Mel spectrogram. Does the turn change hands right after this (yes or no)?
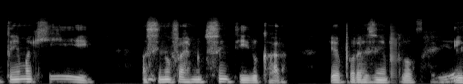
no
